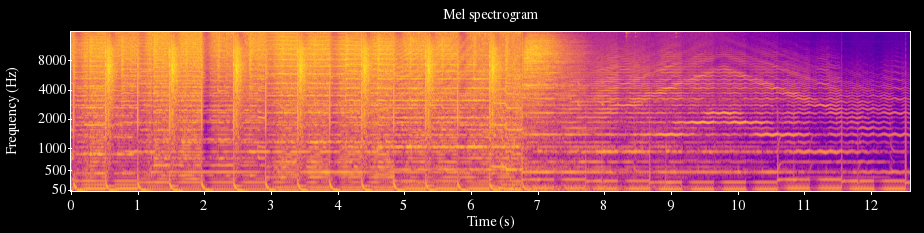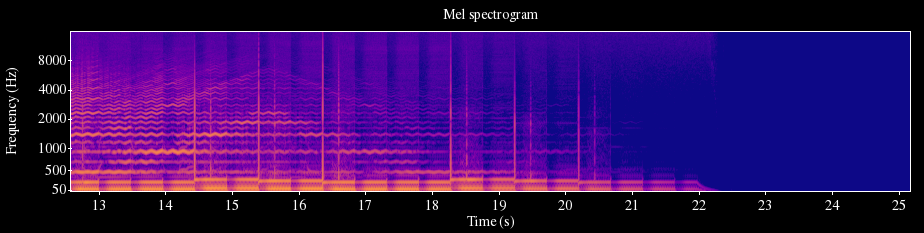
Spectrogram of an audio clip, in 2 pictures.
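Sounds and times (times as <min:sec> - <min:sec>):
entertainment background music bed: 0:00.0 - 0:17.2.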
